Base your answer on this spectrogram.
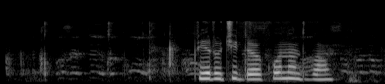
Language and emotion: Russian, neutral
